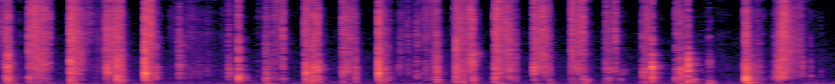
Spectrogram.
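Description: A deck of oracle cards shuffled by hand: a quick run of short card snaps, about four a second, that stops just before the end.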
